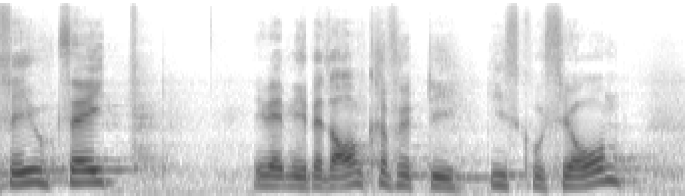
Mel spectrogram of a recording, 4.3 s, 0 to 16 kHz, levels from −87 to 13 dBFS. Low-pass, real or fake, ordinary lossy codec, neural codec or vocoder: 14.4 kHz; fake; none; autoencoder, 48 kHz, 32 numbers a frame, DAC-VAE, trained on Japanese speech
